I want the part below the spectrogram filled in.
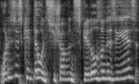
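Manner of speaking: high, incredulous mock question; fed-up disbelief at the ear infections; mock-baffled father; exasperated. Exasperated wondering about the kid.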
